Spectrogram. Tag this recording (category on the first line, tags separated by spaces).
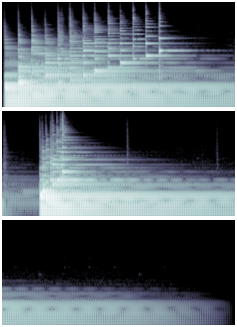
Music > Solo instrument
arpeggio recording Melody paraguay asuncion Harp field south america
